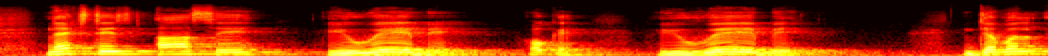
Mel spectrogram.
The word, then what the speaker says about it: llueve: Okay, llueve. Double L is pronounced as A. Okay, so llueve.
